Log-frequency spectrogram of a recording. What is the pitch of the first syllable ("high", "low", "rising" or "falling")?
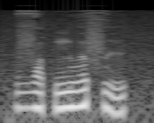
low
